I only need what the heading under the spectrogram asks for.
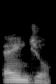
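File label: "angel", English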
